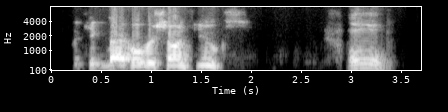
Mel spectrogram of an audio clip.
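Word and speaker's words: Feucht: Oh, I finally know how to say his name. Fo. I've heard him say it. Fo. Okay. Yeah. Like like ho. H O Y T. F. F O Y T is the way I've heard.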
